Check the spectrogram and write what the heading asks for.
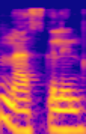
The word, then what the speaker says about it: masculine: क्या होता है बच्चों, आपके इसकी प्रोनाउंसिएशन पे बहुत ध्यान देना है, आप लोग बहुत गलती करते हैं, ठीक है। तो यहाँ पे आप देखिए मैस्कुलिन क्या होता है, मैस्कुलिन बोलते हैं इसके, MASCULINE, मैस्कुलिन, ठीक है, मैस्कुलिन, ठीक है, ठीक है।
